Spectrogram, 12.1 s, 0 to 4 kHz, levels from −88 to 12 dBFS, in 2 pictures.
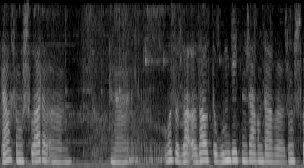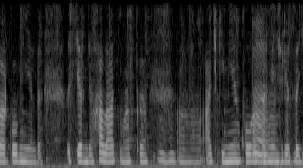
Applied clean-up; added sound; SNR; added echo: none; none; none; none.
